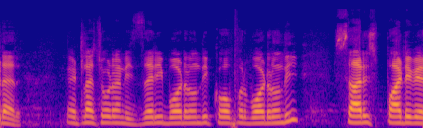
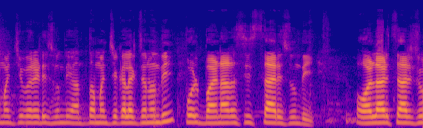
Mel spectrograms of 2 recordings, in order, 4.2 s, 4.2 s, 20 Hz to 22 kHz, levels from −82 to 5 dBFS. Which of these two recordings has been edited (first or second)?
second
